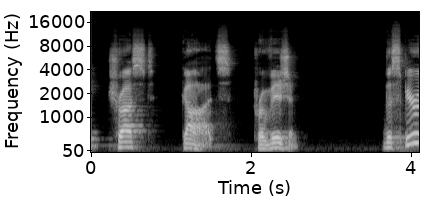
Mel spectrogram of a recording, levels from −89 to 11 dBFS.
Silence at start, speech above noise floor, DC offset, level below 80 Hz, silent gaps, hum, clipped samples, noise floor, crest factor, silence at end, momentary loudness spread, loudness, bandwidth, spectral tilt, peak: 0 s; 53 dB; under 0.1%; -58 dBFS; none; none; under 0.1%; -70 dBFS; 16 dB; 0 s; 12 LU; -18 LUFS; 13 kHz; -3.5 dB/octave; -4 dBFS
